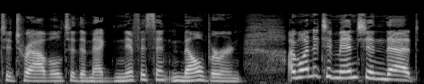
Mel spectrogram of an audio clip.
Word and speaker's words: Melbourne: So it's not surprising that people think it's pronounced Melbourne, but if you look it up or talk to any Australians, you'll discover that it's actually pronounced as if it's spelled B-U-R-N, Melbourne.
